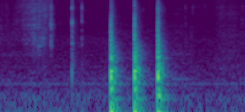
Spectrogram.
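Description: Trading cards handled with a short swish, then knocked against the tabletop three times in quick succession, about a quarter second apart.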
